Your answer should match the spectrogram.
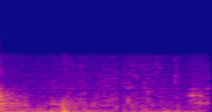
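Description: Pen writing on a notebook page, with faint scratches and taps and a dull thump less than a second in.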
